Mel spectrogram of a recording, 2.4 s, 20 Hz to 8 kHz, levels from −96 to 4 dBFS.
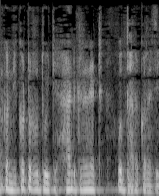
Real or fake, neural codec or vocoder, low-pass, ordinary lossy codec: real; none; 7.2 kHz; AAC, 32 kbps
